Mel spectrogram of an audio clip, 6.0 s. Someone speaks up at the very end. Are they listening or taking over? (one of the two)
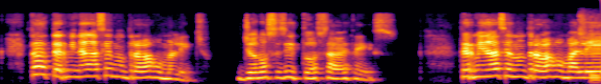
listening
